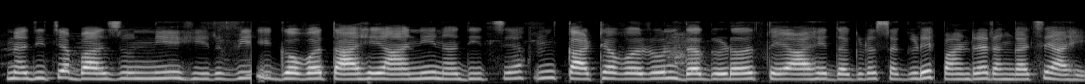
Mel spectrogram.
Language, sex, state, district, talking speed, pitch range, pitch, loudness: Marathi, female, Maharashtra, Chandrapur, 90 wpm, 250-275 Hz, 260 Hz, -17 LUFS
